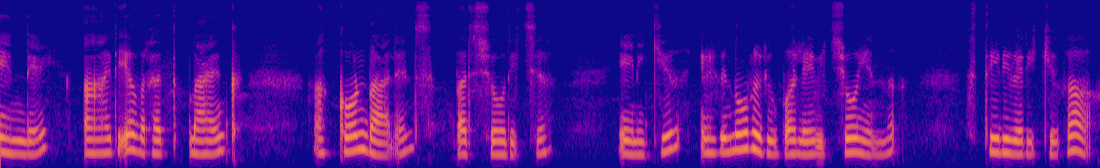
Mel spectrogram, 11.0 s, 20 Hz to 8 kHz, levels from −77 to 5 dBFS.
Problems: none marked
